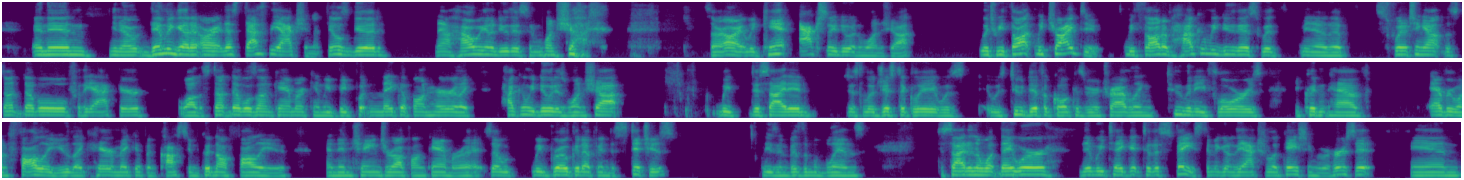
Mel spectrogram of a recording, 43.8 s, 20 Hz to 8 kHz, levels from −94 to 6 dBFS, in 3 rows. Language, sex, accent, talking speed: English, male, American, 220 wpm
